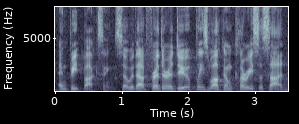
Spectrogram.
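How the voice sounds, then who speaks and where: A man's voice: on the high side, big pitch swings, brisk, pushed and bright. A man formally introducing the next performer as announcer. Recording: hall reverb.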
